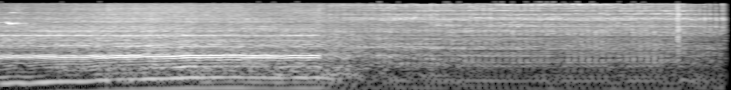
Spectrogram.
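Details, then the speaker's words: Small two-stroke scooter with a bad front tire, failed electric start relay and dead turn signals: buzzy revs with rising tone, then settles to a fast, even idle; runs normally. "I've actually got one I just haven't wired in and turn signals don't work and it needs a headlight bulb so really just dumb it runs friggin man"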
